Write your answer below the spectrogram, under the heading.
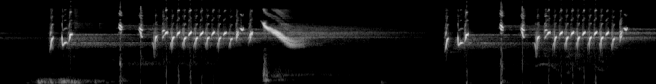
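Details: European goldfinch from Algeria singing: scattered chirps build into fast repeated twitters and a loud falling slur, then after a pause a second quick twittering phrase ending in a whistle.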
